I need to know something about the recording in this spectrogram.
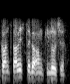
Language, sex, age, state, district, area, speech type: Maithili, male, 18-30, Bihar, Saharsa, rural, conversation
